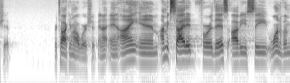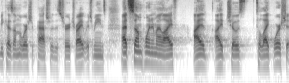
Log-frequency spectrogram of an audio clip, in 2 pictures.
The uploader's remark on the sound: Message preached on April 20, 2023 at a Thursday Night Gathering of Coram Deo College Ministry.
